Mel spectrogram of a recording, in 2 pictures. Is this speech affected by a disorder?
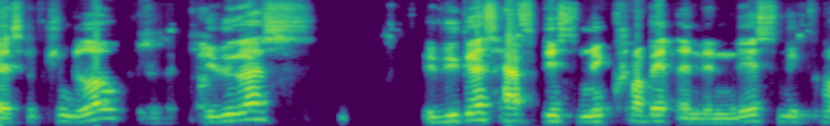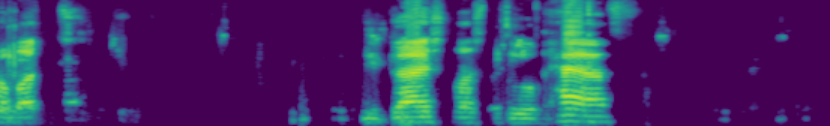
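No.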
